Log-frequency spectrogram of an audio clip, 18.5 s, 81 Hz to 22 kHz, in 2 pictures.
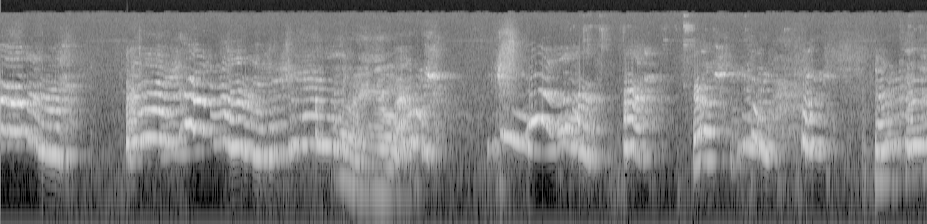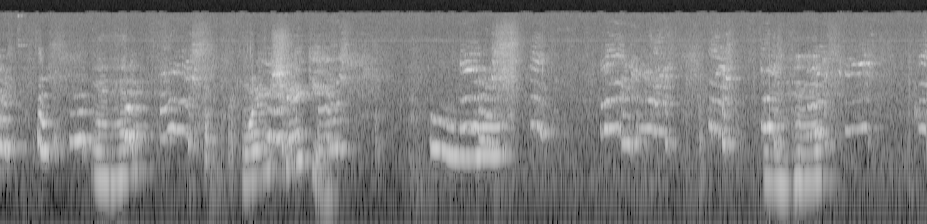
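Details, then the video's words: Dog reunited with its owner after six months, crying like a child: rapid series of wavering whimpers and yelps with short howl-like phrases, interrupted by a man talking affectionately. "Questo cane rivede il suo padrone dopo 6 mesi e piange come un bambino"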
